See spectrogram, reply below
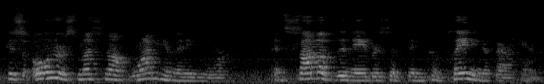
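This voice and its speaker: A woman's voice: medium pitch, lively intonation, moderate pace, lightly acted. A woman reading a storybook, playing a grumbling, dismissive old man who complains in an emphatic, folksy way. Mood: grumbling complaint. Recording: roomy, distant mic, faint noise.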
